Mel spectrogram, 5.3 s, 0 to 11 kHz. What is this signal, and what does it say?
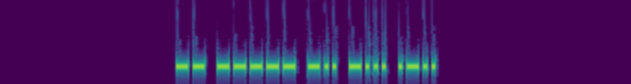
Morse code, heard as a keyed tone, about 34 wpm, 700 Hz. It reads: M0DBL
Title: DXCC-100 Call Signs - 5 Characters - 35wpm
